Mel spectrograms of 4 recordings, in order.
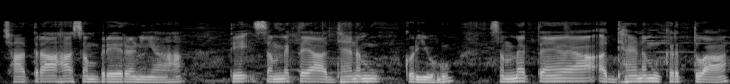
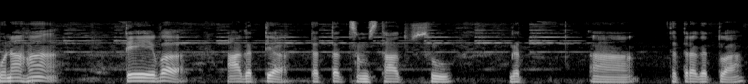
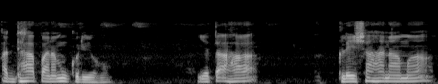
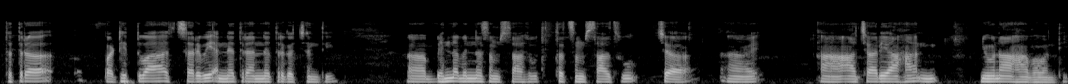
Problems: background sounds at intervals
